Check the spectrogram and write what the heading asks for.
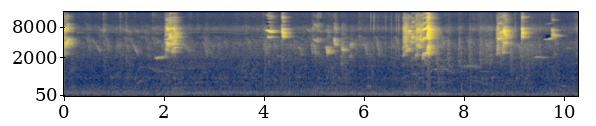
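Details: Caged Oriental magpie-robin (kacer) with 'isian' song: scattered loud scratchy bursts and short whistled slurs separated by pauses of one to two seconds, over faint background hiss.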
